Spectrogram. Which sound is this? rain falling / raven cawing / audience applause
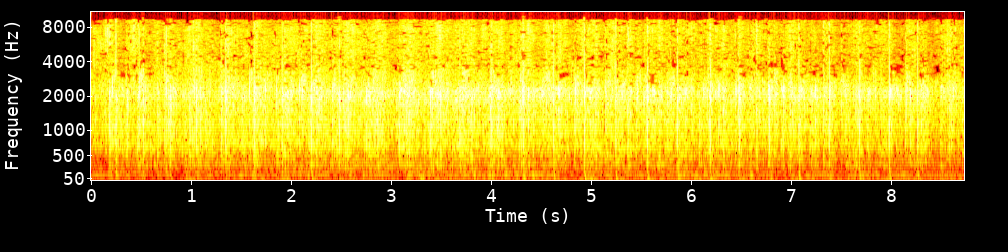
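audience applause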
